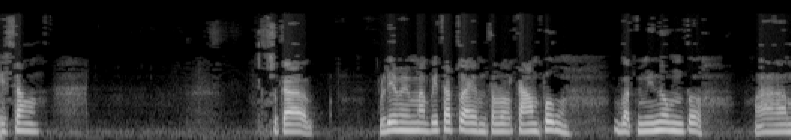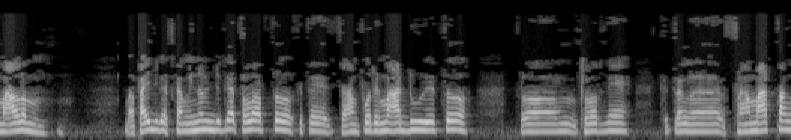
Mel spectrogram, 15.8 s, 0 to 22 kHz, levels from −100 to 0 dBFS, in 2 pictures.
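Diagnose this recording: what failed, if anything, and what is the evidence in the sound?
WMA compression throughout, a codec-stage fault: washy, ringing speech, hiss breathing with it, nothing above 15.3 kHz; likely a low-bitrate encode, around 24 kbps, smearing quantisation noise.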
